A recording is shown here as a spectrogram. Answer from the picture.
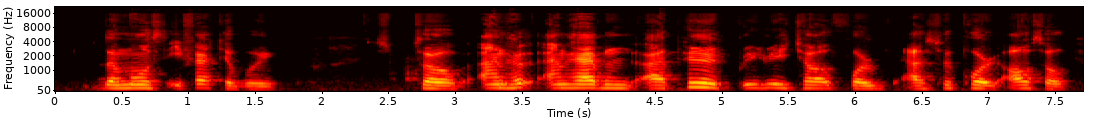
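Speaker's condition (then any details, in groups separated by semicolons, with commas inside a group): Cerebral palsy; present from birth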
